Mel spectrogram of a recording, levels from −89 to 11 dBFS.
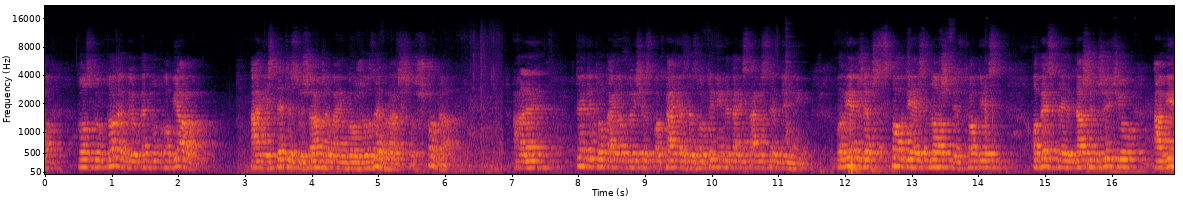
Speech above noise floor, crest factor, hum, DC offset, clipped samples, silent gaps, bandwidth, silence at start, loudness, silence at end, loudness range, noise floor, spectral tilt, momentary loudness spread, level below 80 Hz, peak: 24 dB; 18 dB; none; under 0.1%; under 0.1%; none; 11.5 kHz; 0 s; -20 LUFS; 0 s; 4 LU; -43 dBFS; -7 dB/octave; 16 LU; -48 dBFS; -2 dBFS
